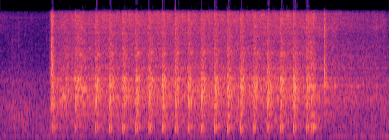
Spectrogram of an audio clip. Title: Car won't start again after cut off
